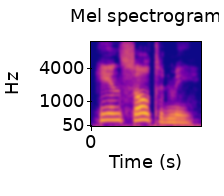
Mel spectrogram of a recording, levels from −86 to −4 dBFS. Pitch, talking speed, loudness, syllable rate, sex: 205 Hz, 160 wpm, -17 LUFS, 5.0 syllables/s, female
